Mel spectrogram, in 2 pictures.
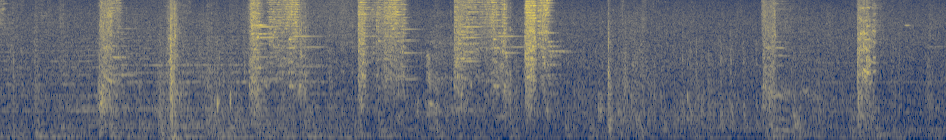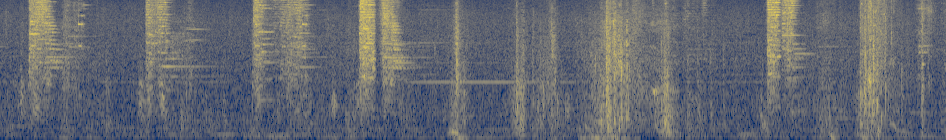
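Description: Swords clash and ring in a rapid fight.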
